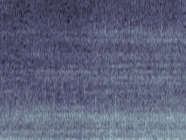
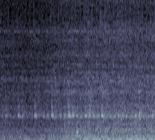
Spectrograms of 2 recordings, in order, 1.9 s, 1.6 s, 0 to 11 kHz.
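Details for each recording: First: 2002 Hyundai XD (Elantra) after replacing spark plugs and plug wires in correct firing order, fixing cylinder 1 misfire: steady, even idle with smooth low hum, no stumbles; engine firing cleanly on all cylinders. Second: 2002 Hyundai XD (Elantra) at idle, running on three cylinders with cylinder 1 completely dead from a failed spark plug; rough, shaky idle with uneven low beat, misfire fixed by replacing plugs and wires.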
